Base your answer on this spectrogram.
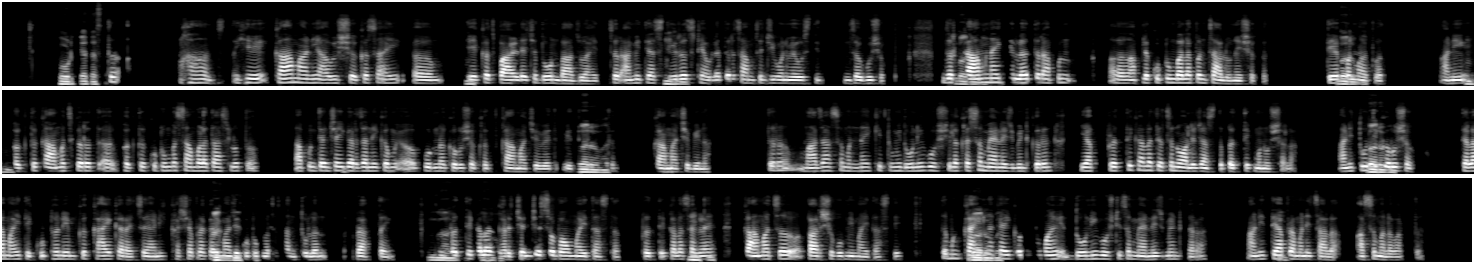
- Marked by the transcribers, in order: tapping; other background noise
- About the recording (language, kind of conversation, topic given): Marathi, podcast, काम आणि आयुष्यातील संतुलन कसे साधता?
